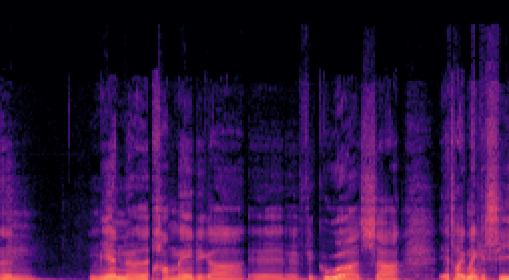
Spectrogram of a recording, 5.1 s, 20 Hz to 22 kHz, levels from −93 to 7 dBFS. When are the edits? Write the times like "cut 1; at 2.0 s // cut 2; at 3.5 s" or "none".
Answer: cut 1; at 1.5 s // cut 2; at 2.8 s

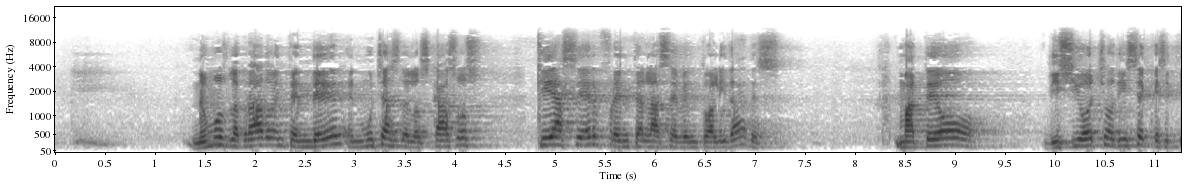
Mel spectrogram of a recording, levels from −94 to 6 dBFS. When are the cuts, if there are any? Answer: none

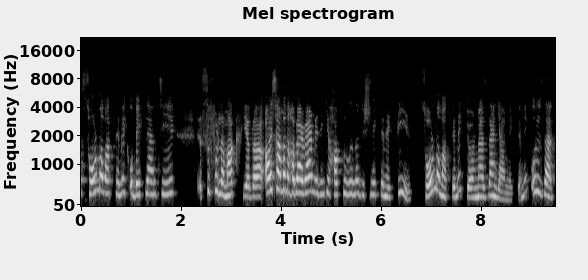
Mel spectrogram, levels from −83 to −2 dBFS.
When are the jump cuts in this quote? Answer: cut 1; at 6.7 s

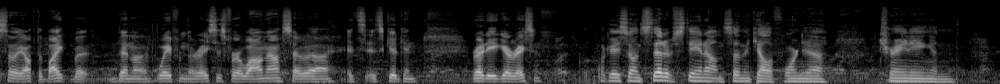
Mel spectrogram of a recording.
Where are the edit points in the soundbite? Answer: cut 1; at 4.0 s

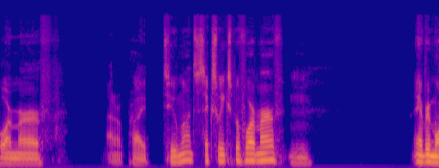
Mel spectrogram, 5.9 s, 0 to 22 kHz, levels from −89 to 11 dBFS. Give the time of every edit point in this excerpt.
none

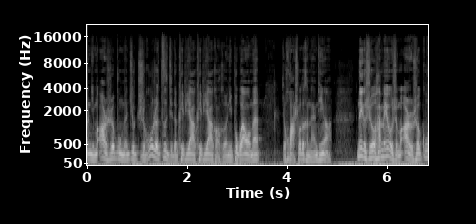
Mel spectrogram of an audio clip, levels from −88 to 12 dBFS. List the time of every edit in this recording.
cut 1; at 2.2 s

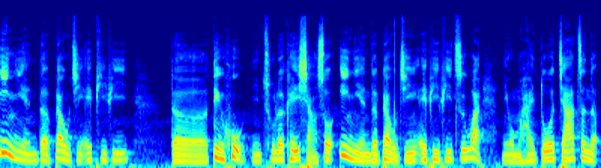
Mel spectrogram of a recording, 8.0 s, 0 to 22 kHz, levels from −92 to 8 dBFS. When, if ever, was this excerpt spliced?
none

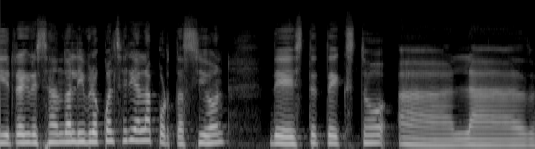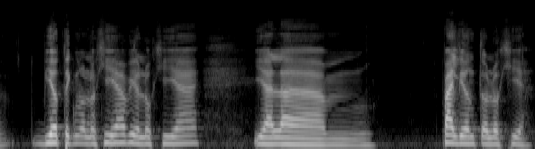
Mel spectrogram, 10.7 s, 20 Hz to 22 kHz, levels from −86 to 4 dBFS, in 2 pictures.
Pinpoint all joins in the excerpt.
none

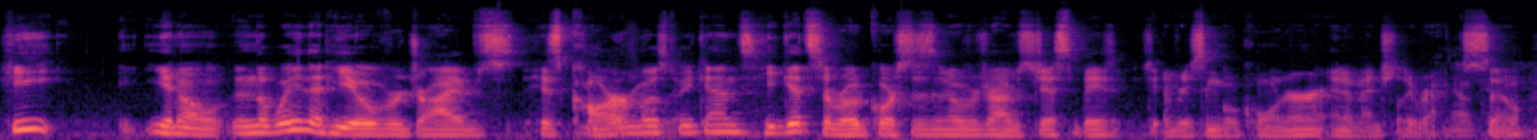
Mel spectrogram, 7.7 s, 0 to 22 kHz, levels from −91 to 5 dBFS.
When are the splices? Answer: cut 1; at 5.8 s

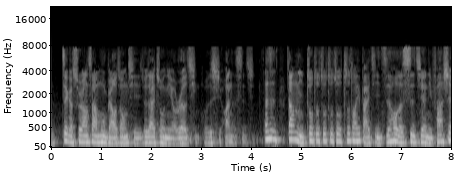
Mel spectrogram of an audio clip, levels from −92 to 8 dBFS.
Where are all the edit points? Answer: cut 1; at 4.1 s // cut 2; at 4.7 s

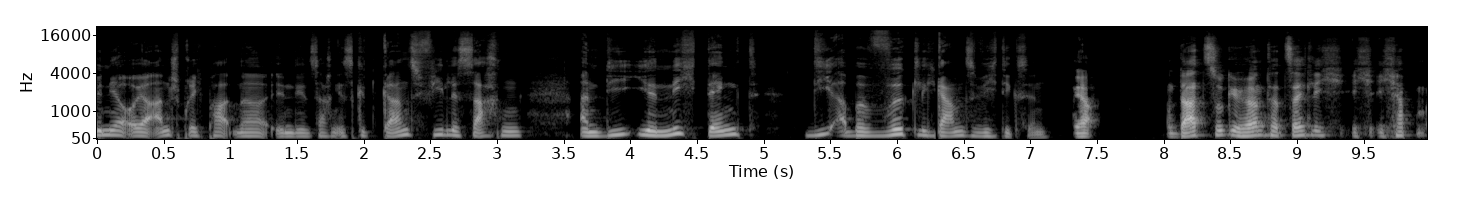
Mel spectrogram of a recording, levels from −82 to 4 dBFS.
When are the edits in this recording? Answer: cut 1; at 6.3 s

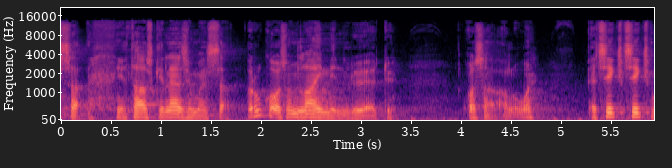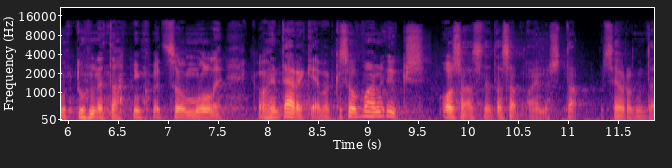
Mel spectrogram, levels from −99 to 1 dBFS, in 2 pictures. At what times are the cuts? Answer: cut 1; at 2.4 s // cut 2; at 5.6 s // cut 3; at 9.6 s

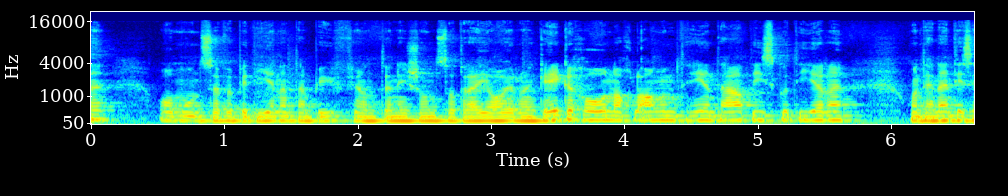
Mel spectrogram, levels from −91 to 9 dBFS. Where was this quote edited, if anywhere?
none

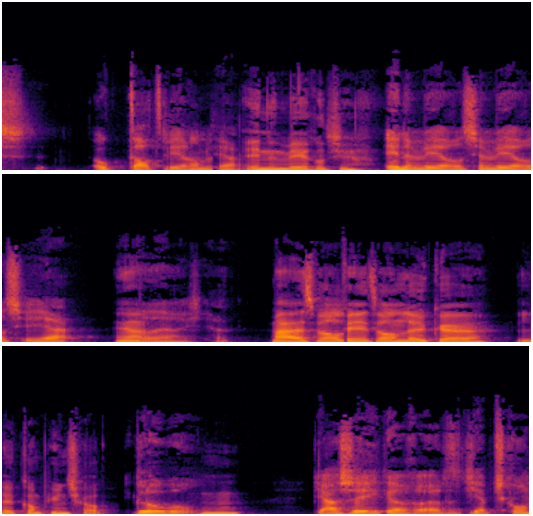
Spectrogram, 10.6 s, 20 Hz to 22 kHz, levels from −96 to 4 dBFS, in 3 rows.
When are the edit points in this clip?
cut 1; at 1.1 s // cut 2; at 1.4 s // cut 3; at 3.2 s // cut 4; at 5.8 s // cut 5; at 7.8 s

